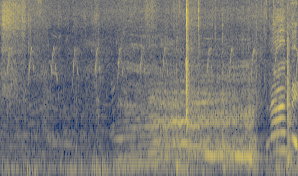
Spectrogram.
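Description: Local and Australian bulls are unloaded from a truck at a cattle market, with several deep, drawn-out moos and lowing calls rising over crowd murmur and background voices, growing louder toward the end.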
